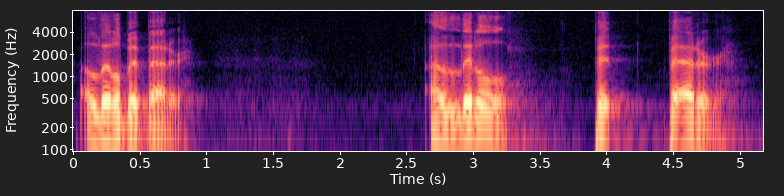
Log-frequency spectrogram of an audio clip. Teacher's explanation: all those te's I didn't really pronounce any te's did I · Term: flap te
